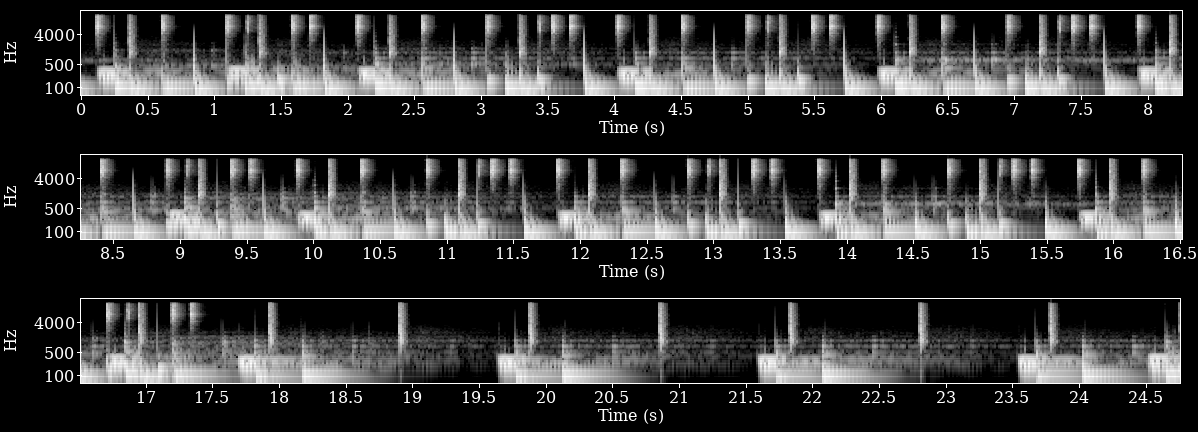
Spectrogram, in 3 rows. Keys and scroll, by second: 0.1 1, 2.2 j, 4.1 j, 4.6 a, 7.3 a, 7.5 r, 9.2 Tab, 10.0 ctrl+alt+shift+c, 12.0 KP_Decimal.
